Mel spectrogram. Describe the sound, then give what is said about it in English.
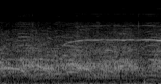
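A large crowd roars and cheers in a steady, dense wash of noise, with many voices blending together and no single voice standing out. It holds at an even loudness throughout. “Listen to that crowd.”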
